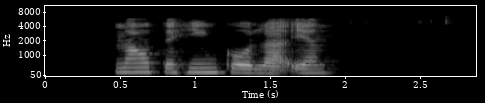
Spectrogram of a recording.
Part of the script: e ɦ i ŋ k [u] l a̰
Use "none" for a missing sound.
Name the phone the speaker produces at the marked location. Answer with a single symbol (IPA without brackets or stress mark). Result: o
